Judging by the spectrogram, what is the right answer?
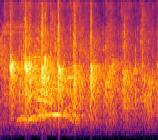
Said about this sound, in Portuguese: vamos aplaudir os nossos irmãos.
